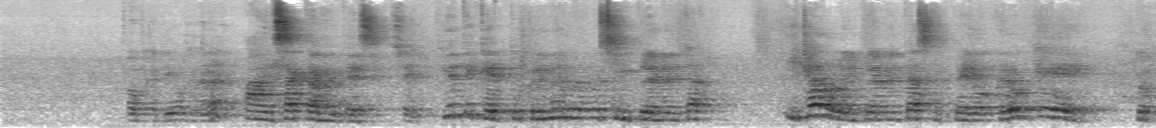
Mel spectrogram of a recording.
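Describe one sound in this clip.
A man speaks clearly and steadily in a room.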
